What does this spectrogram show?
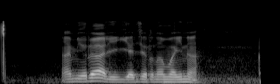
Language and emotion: Russian, neutral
